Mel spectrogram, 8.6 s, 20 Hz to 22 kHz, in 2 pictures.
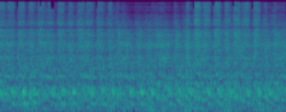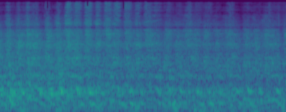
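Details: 1980 MGB after clutch release fix: long steady cranking chatter, about nine seconds, with no firing or catching into a run; hard starting.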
